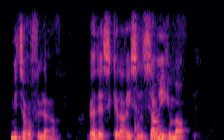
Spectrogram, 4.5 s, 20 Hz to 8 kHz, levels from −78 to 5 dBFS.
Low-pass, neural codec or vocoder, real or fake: 7.2 kHz; none; real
